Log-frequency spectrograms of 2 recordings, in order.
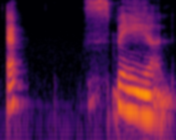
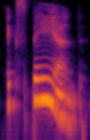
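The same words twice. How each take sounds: First: "Expand" as ek, pause, spand; syllable by syllable. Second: Said in the usual way. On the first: Shown as a demonstration. Teacher sounding out "Expand" for learners, syllable by syllable. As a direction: split "Expand" before the S.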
